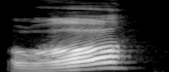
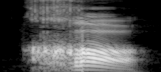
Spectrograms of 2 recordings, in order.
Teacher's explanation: gha itu dibaca dengan lembut, kho diberikan tekanan lebih kuat sedikit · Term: huruf ghain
